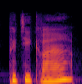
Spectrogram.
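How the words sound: The name is said with a French pronunciation.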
